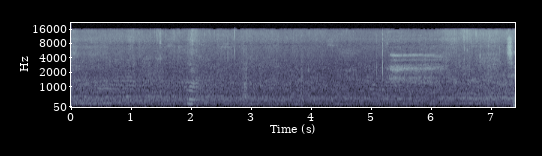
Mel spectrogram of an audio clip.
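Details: Honey bees of a newly created colony buzzing while a beekeeper inspects the hive; continuous low humming swarm sound with a few brief clicks and knocks of handling and a short tonal whine near the end.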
